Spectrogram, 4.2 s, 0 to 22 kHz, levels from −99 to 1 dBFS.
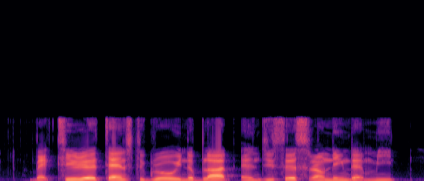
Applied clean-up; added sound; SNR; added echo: none; none; none; none.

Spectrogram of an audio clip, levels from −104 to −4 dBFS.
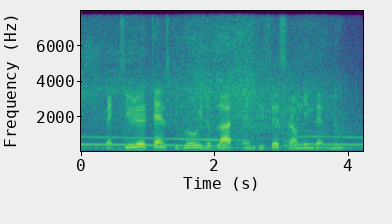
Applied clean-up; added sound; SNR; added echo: none; Tools + Dog; 8 dB; none.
